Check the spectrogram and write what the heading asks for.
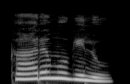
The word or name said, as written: ಕ್ರಿಮಿಕುಲ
